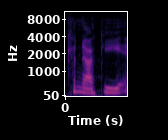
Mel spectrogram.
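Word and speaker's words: Kanuchi: And I know there's different pronunciations, so don't write in on that one. We know there are different pronunciations. But to him, it's Kanucky, and Kanucky is often hickory nut and acorn and then whatever base nut, so whether it's pecan or whatever.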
